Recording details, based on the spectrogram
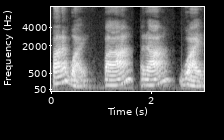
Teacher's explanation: três sons vocálicos seguidos uma vogal entre duas semivogais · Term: tritongo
